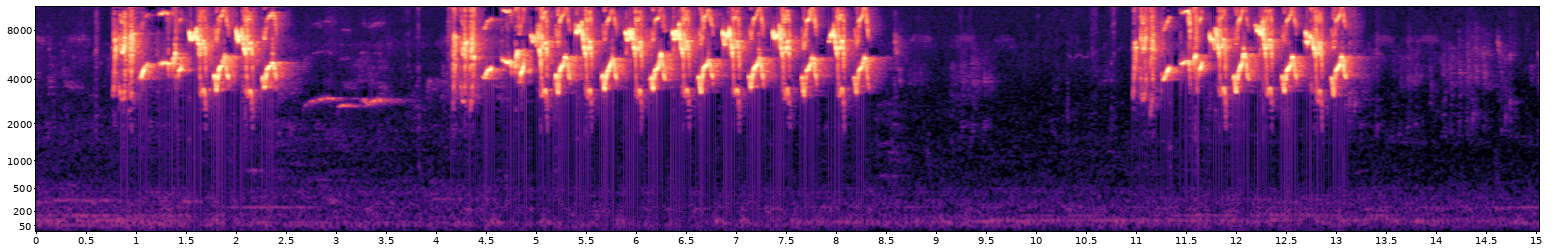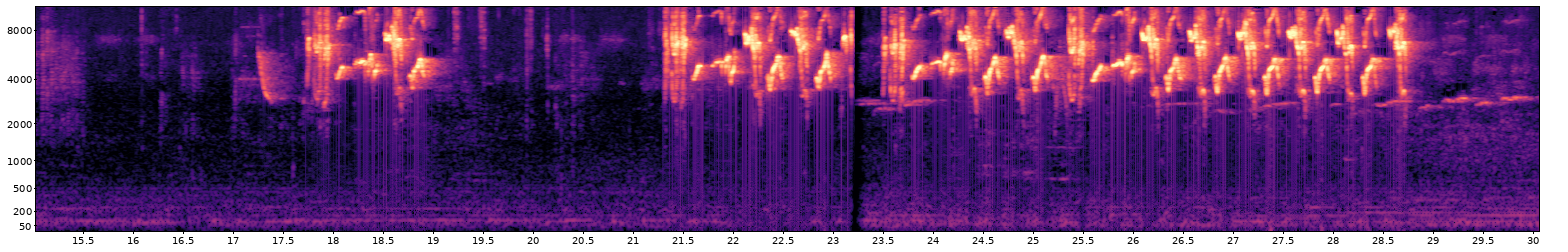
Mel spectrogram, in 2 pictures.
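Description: Cinereous tit (glatik batu / gelatik wingko) singing in six bursts of fast, high, repeated chattering notes, each one to five seconds long, with quiet gaps between them.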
